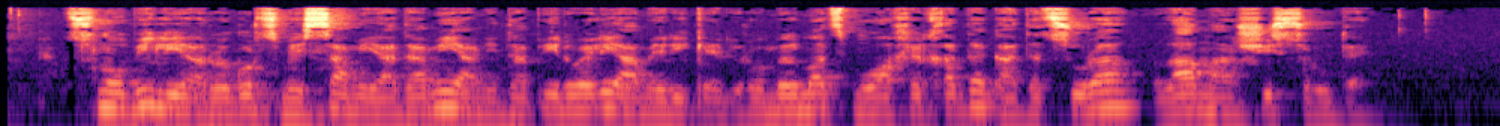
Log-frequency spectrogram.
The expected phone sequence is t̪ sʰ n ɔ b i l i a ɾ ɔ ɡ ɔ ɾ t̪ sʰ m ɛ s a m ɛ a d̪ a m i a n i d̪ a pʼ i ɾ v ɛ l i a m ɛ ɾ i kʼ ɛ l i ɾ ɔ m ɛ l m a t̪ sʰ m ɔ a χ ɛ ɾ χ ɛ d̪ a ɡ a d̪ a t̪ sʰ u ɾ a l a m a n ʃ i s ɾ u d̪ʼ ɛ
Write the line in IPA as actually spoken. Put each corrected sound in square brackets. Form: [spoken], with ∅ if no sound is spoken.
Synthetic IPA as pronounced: t̪ sʰ n ɔ b i l i a ɾ ɔ ɡ ɔ ɾ t̪ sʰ m ɛ s a m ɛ a d̪ a m i a n i d̪ a pʼ i ɾ v ɛ l i a m ɛ ɾ i kʼ ɛ l i ɾ ɔ m ɛ l m a t̪ sʰ m ɔ a χ ɛ ɾ χ [a] d̪ a ɡ a d̪ a t̪ sʰ u ɾ a l a m a n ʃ i s ɾ u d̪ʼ ɛ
